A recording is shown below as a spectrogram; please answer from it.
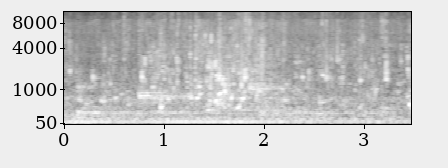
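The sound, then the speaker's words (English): Sewer water trickling and flowing in a continuous, faint, even stream with no voices. “and the sound of sewer water moving.”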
